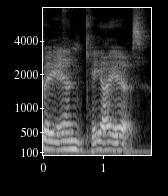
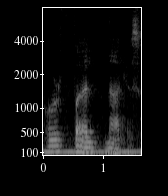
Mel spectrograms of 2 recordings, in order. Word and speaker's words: Orphanakis: Orfankis. Close. Orphanakis.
